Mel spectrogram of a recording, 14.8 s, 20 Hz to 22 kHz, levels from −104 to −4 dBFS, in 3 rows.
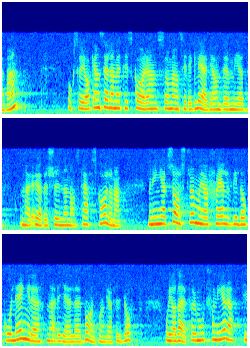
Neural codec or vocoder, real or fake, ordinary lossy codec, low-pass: none; real; Opus, 24 kbps; 7.2 kHz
